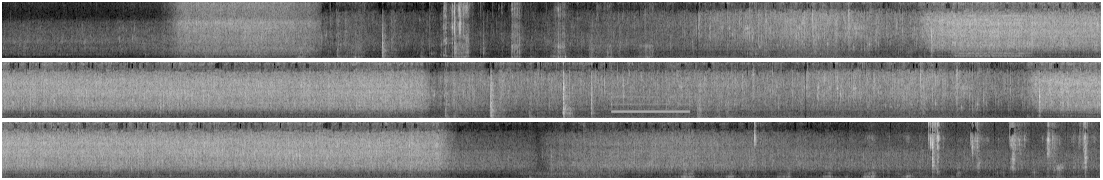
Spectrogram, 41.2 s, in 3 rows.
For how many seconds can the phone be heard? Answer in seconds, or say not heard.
2 s.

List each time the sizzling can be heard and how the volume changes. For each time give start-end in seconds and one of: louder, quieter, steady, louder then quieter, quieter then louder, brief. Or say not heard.
0.0-41.1 louder then quieter.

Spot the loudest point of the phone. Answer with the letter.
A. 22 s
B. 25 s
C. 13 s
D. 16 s
A.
